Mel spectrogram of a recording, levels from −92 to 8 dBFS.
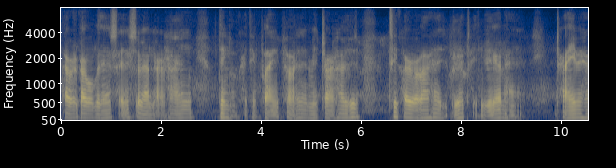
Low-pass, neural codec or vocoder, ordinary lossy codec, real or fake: none; codec, 16 kHz, 0.8 kbps, ZipCodec; none; fake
